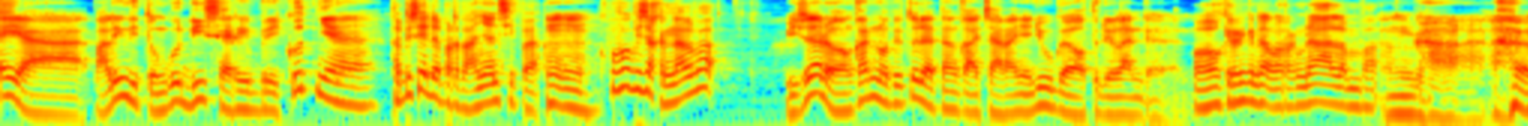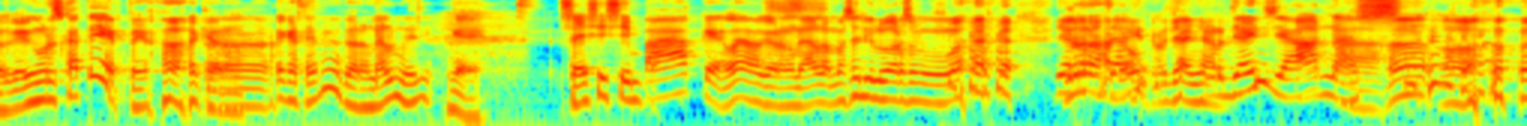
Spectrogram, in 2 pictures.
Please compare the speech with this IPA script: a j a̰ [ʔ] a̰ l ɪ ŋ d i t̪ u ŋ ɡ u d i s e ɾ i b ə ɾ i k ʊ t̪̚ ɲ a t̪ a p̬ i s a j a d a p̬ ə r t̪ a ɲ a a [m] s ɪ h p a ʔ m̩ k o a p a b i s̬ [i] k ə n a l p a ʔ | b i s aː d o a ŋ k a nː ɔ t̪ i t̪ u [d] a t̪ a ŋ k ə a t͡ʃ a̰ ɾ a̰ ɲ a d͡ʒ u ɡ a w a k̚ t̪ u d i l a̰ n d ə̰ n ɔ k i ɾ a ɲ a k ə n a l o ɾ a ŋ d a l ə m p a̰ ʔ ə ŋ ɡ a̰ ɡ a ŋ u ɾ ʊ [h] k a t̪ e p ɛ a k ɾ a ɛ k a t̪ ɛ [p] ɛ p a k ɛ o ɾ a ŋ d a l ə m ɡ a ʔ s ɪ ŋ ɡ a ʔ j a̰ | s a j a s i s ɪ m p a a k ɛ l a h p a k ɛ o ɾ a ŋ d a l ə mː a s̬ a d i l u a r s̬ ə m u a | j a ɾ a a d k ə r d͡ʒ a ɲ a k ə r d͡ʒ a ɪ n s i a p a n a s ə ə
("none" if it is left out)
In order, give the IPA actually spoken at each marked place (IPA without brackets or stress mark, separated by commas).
p, n, a, d, s, p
